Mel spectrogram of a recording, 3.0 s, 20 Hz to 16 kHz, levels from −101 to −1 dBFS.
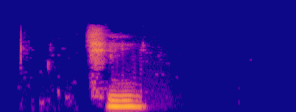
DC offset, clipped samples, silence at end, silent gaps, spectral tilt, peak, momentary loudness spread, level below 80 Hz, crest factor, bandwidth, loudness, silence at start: under 0.1%; under 0.1%; 1.5 s; none; -5.5 dB/octave; -14 dBFS; 22 LU; -70 dBFS; 18 dB; 7.8 kHz; -27 LUFS; 0.85 s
